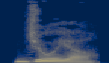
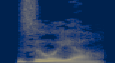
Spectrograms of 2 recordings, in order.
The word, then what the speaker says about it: Zoya: by his charm including his inability to properly pronounce her name calling her Joya instead of the proper Zoya they fall in love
